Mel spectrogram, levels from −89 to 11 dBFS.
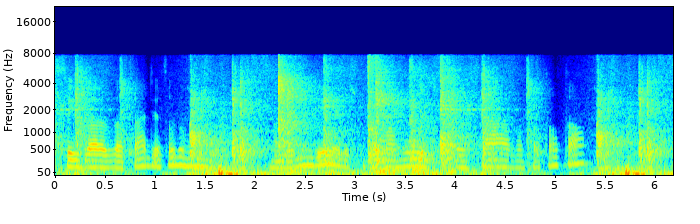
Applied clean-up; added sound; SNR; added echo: none; Walk, footsteps; -3 dB; none.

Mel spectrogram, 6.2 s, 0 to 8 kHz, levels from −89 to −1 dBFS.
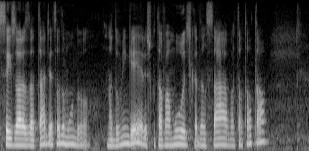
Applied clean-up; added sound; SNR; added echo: none; none; none; none.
